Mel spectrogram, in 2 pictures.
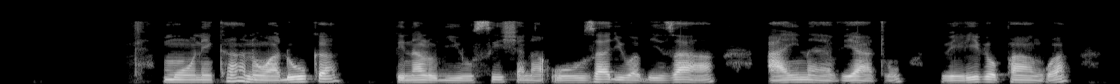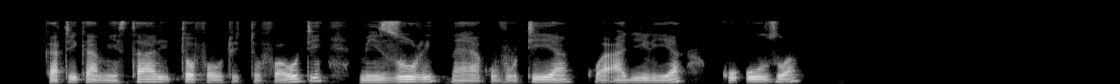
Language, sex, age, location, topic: Swahili, male, 25-35, Dar es Salaam, finance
